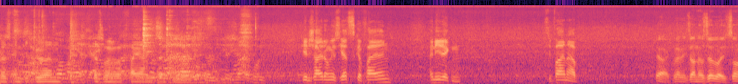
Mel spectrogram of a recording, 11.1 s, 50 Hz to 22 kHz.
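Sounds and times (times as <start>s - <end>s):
people talking: 0.0s - 7.0s, 8.2s - 8.7s, 9.8s - 11.0s.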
